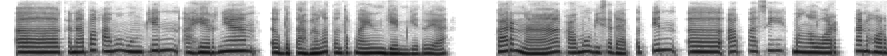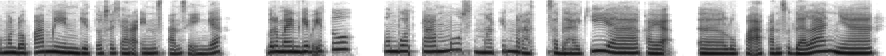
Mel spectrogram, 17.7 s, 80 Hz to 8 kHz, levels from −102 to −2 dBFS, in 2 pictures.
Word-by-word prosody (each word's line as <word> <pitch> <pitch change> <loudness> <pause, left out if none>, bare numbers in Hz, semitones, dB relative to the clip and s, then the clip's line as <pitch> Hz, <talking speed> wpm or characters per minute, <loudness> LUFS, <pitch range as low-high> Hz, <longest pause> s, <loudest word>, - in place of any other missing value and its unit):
eee, 230 0 +2
kenapa 235 +6 -1
kamu 270 +3 -2
mungkin 285 +4 -1
akhirnya, 240 +6 +2 0.2
eee, 215 - +2
betah 195 0 +1
banget 205 +6 +3
untuk 210 0 -1
main 205 0 +4
game 180 -3 +3
gitu, 170 +2 -3
ya? 175 +1 -3 0.5
Karena 235 -7 +1
kamu 225 +4 0
bisa 220 0 -3
dapetin, 255 +11 -5
eee, 245 0 +1
apa, 260 +2 -7
sih, 290 +1 -10
mengeluarkan 225 +2 0
hormon 220 -2 +2
dopamin 220 0 +3
gitu 185 0 -2
secara 190 -3 -3
instan 190 -2 -3
sehingga, 170 +6 -4 0.4
bermain 245 +1 +4
game 245 +1 +2
itu 345 +5 -4 0.3
membuat 260 0 +1
kamu 260 +5 0
semakin 225 -2 -3
merasa 195 0 -4
bahagia, 200 +4 +1
kayak, 180 -2 +1 0.3
eee, 180 -1 +3
lupa 180 0 -1
akan 185 -1 0
segalanya, 195 +1 +3
225 Hz, 135 wpm, -18 LUFS, 190-255 Hz, 0.5 s, main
